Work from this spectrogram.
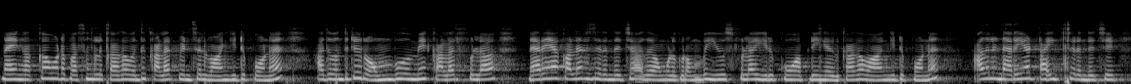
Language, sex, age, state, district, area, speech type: Tamil, female, 18-30, Tamil Nadu, Erode, rural, spontaneous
